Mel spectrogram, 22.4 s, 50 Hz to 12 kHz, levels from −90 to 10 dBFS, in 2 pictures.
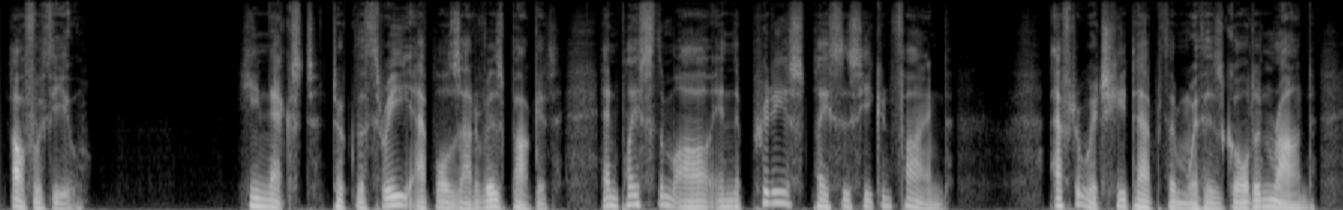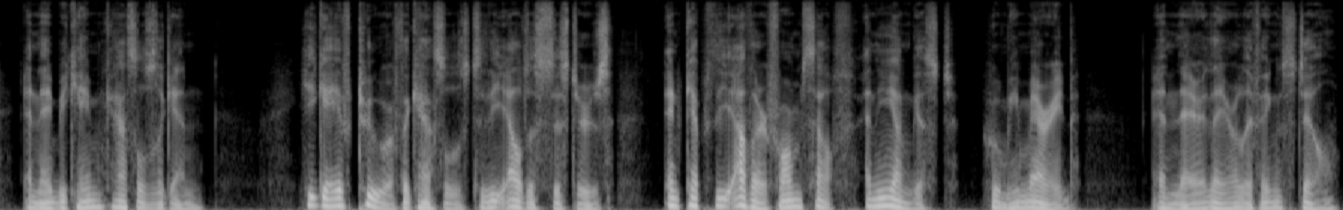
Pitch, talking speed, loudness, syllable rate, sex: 95 Hz, 175 wpm, -21 LUFS, 5.0 syllables/s, male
